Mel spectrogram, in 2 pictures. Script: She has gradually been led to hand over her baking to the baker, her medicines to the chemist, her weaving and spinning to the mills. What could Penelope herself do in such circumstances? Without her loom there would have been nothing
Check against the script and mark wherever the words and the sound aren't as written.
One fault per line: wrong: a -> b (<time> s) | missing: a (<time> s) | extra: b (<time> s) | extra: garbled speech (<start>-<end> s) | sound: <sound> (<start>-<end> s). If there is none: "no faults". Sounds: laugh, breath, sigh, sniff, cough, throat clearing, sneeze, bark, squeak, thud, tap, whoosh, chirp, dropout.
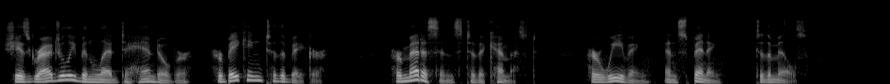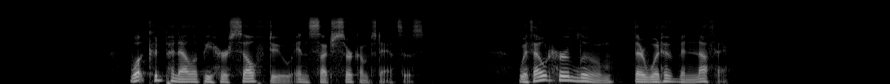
no faults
